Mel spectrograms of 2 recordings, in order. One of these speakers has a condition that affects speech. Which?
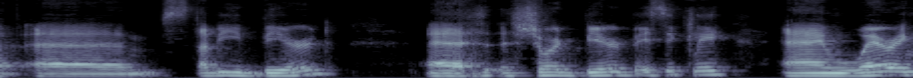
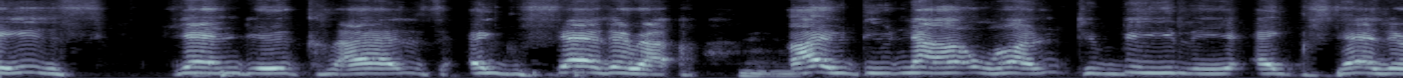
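The second: cerebral palsy; lifelong.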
